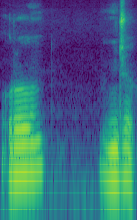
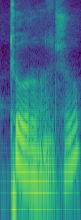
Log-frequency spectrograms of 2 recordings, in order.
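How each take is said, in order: First: Turuncu drawn out slowly syllable by syllable. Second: Said in the usual way. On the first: Shown as a demonstration. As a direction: stretch out turuncu slowly for learners. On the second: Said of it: "first take".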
